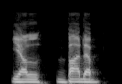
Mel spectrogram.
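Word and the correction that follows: Yaldabaoth: Sorry, I'm mispronouncing that name. Yeah. – Yal-Dabaoth. – Yal-Dabaoth. That's right.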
